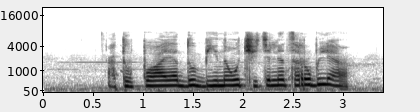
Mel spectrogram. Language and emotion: Russian, angry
